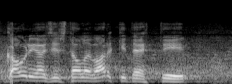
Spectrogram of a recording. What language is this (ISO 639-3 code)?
fin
